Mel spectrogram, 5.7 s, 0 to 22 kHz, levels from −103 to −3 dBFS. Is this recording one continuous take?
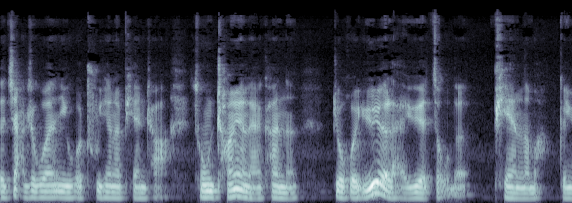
yes; 0 cuts

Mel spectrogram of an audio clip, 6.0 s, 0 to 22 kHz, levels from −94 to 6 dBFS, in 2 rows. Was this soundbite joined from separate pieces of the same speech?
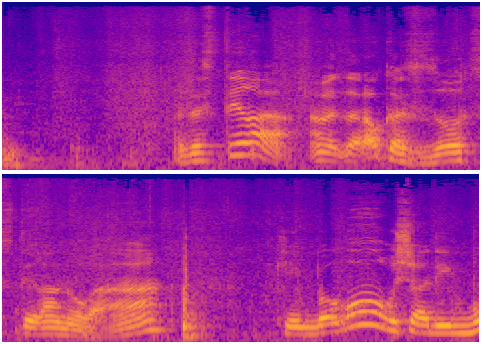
no; 0 cuts

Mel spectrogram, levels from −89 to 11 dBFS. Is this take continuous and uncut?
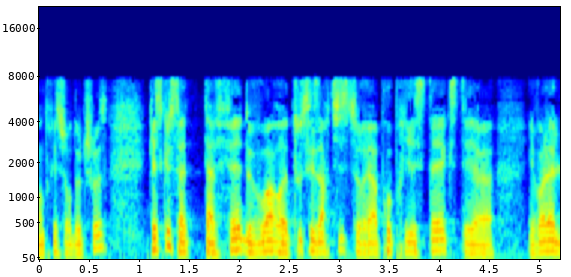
yes; 0 cuts

